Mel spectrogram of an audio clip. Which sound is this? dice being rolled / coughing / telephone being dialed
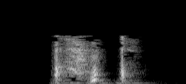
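coughing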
